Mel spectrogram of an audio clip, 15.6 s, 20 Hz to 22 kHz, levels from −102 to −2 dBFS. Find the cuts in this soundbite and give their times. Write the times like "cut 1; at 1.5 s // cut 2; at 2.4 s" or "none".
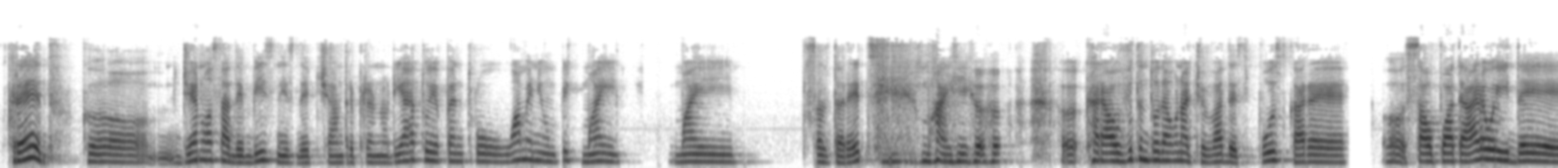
none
